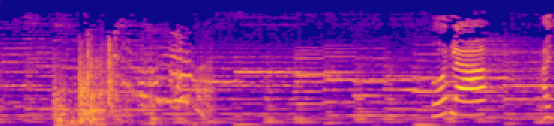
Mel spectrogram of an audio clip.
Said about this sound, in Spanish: Por tres veces llamó, pero al no obtener ninguna respuesta, decidió empujar la puerta y para su gran sorpresa comprobó que estaba abierta.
